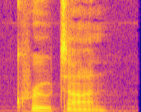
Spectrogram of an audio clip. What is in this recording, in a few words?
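"crouton", US English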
